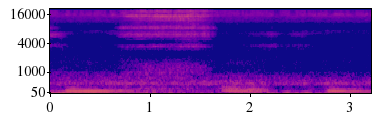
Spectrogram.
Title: Twin snores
